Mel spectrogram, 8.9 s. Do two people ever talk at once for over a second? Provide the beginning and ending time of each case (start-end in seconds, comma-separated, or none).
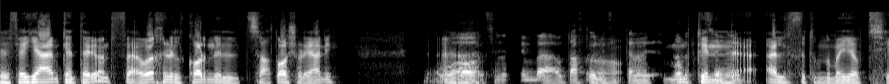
5.8-7.5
